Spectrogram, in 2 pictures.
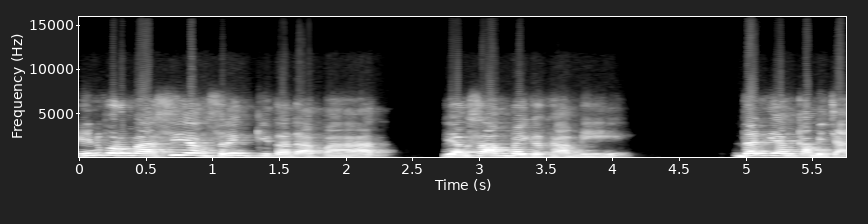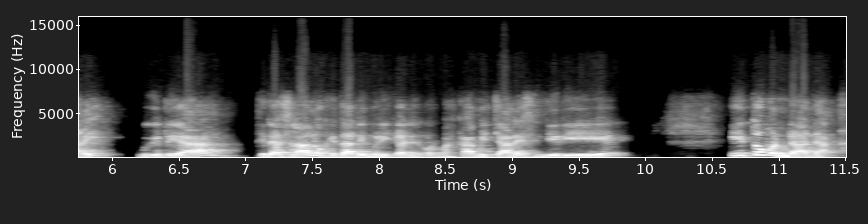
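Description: With audible room echo, a man speaks in a high voice whose pitch swings very widely. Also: moderate pace, quiet background. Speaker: vice rector giving guidance to lecturers. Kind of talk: formal briefing address. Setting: video call. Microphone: video call.

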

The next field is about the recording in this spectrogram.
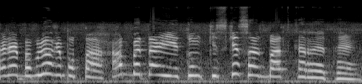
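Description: A woman's put-on character voice, extremely high in pitch, over clear background noise. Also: moderate pace. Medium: comedy sketch. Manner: sharp, accusing.

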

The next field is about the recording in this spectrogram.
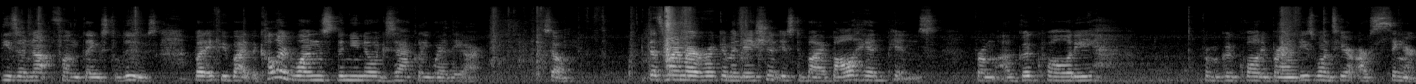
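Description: At a moderate pace and medium pitch, a woman speaks with ordinary pitch variation and long, frequent pauses against noticeable background noise. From Saskatchewan, Canada. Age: 40s. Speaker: beadwork and sewing instructor, activist. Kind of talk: tutorial. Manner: casual, halting with fillers.

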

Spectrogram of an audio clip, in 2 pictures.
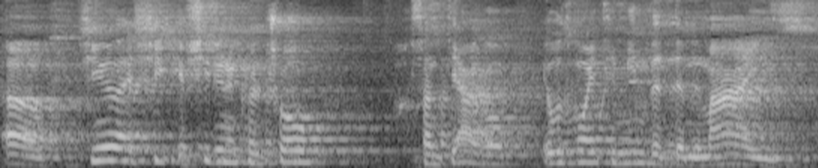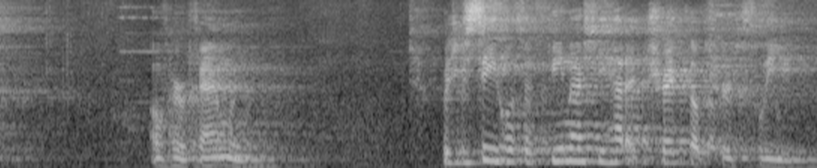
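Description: A man with a high pitch speaks at a moderate pace with lively intonation. He leaves long, frequent pauses, and room echo is audible. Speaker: conference speaker. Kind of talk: conference talk with stand-up style jokes. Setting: conference room with audience and slides. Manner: joking, self-deprecating, playful; jokes with the audience and checks in. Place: hall. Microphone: camera far.

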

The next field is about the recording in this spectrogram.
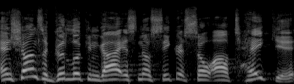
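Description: A man's raised, projected voice at an extremely high pitch, bright and sharp in an animated tone, with lively intonation at a moderate pace over a quiet background. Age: 30s. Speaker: pastor. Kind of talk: sermon. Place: church. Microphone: handheld.

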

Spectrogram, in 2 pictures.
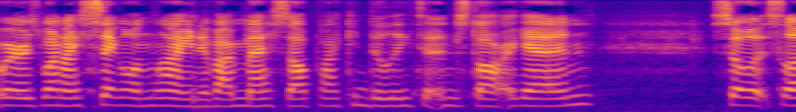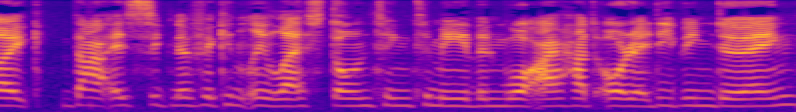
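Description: Against a quiet background, a woman's bright, sharp voice moves at a moderate pace with a dry sound and no echo. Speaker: vlogger. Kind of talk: casual vlog chat. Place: car. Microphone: phone near.

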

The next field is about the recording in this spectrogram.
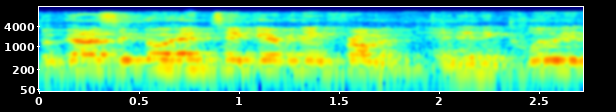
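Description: In audible room echo, a man speaks at a high pitch with fairly even intonation. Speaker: pastor. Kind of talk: sermon. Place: church.

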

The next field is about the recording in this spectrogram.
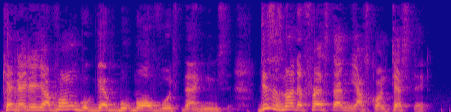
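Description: A man's speech comes with faint music in the background. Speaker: comedic news commentator. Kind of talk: satirical commentary. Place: studio. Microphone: lapel.

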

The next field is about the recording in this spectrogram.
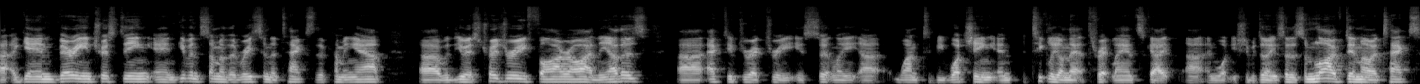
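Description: A man talks at a very fast pace in an Australian accent. His intonation is fairly even, with a quiet background. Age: 40s. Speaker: podcast host. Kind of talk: interview; news reading. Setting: video call. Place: home room. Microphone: earbuds.

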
